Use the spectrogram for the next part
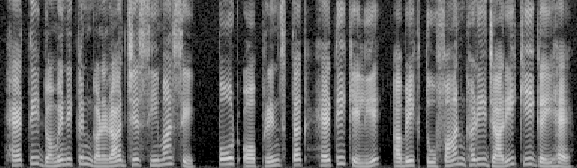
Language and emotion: Hindi, neutral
